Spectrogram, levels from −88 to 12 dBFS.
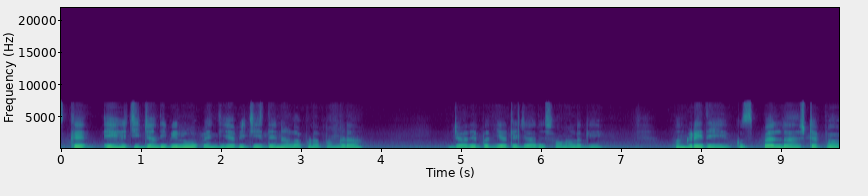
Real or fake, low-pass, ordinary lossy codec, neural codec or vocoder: fake; 7.2 kHz; none; codec, 16 kHz, about 1 kbps, DyCAST, with the encoder's durations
